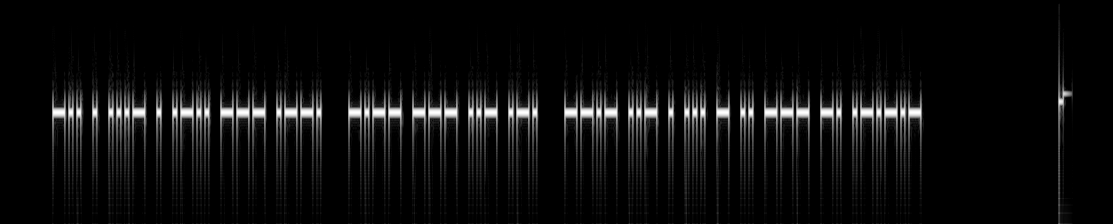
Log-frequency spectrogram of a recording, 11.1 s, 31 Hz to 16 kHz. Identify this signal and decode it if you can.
Morse code, heard as a keyed tone, about 30 wpm, 700 Hz. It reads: DEVELOP YOUR QUESTION.
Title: Sentences from Top 1000 Words - Review Part 2 - 30wpm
